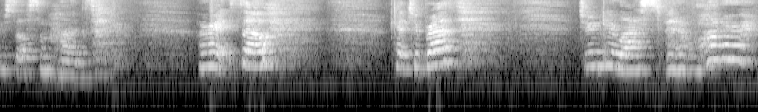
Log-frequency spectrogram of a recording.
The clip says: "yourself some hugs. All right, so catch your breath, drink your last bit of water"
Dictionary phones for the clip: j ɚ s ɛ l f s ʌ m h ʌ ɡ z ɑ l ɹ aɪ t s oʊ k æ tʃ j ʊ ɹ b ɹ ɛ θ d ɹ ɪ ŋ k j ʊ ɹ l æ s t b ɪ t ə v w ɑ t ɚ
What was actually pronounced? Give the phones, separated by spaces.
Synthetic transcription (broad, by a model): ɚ s ɛ l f s ʌ m h ʌ ɡ z ɑ l ɹ aɪ t s oʊ k æ tʃ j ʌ ɹ b ɹ ɛ θ d ɹ ɪ ŋ k j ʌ ɹ l æ s t b ɪ t ə v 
